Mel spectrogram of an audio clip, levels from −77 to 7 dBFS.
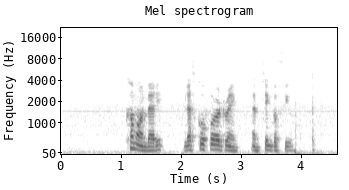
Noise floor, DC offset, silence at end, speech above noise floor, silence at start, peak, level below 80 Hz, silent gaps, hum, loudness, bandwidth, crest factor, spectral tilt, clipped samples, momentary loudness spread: -61 dBFS; under 0.1%; 0.3 s; 29 dB; 1.1 s; -16 dBFS; -62 dBFS; none; none; -33 LUFS; 14.5 kHz; 18 dB; -8 dB/octave; under 0.1%; 15 LU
